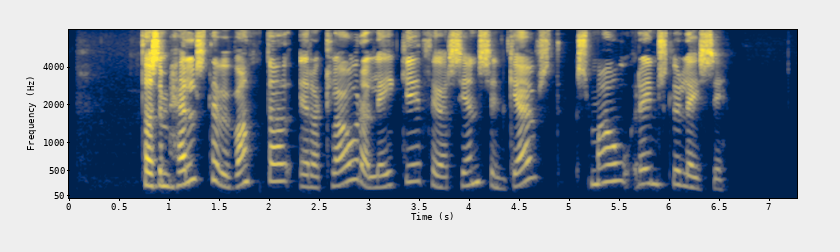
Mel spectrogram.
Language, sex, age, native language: Icelandic, female, 40-49, Icelandic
